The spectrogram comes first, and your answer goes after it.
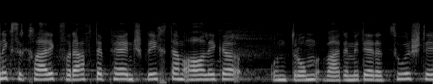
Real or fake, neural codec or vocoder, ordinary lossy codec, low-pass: real; none; none; 7.2 kHz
